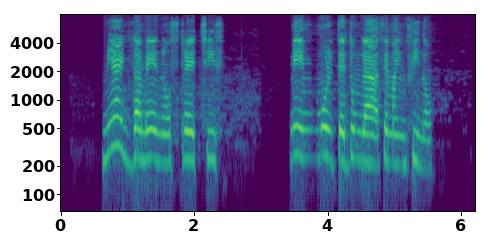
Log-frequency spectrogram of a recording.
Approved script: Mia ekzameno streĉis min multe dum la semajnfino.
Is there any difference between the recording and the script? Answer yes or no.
no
